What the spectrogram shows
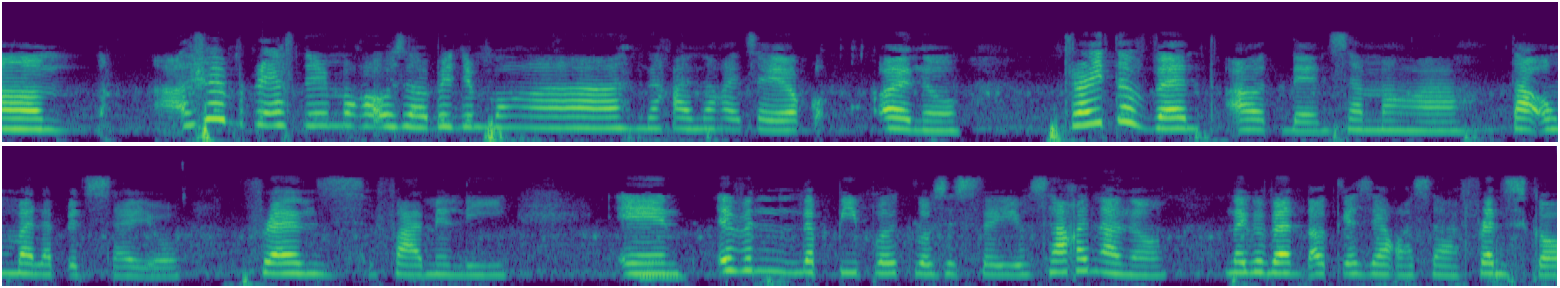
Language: Filipino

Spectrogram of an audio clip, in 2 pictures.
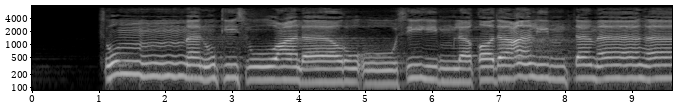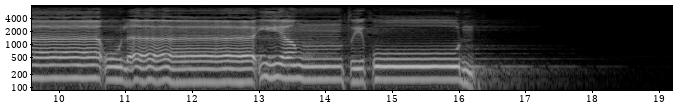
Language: Arabic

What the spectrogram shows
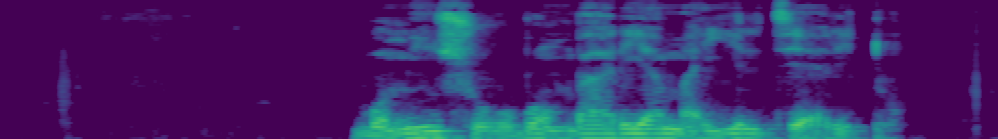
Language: Kwasio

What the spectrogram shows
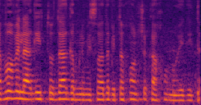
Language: Hebrew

